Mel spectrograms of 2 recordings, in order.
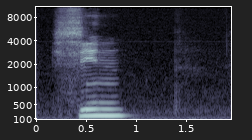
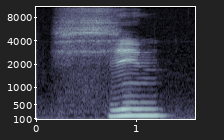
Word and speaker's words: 新: the basic chinese word xin xin pronounced in the first tone which means new here are some examples of how to use seen in everyday speech so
